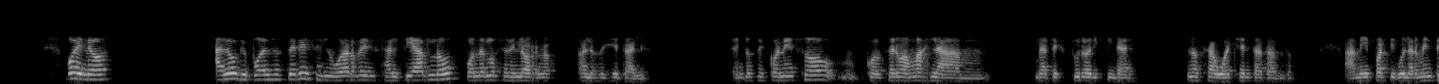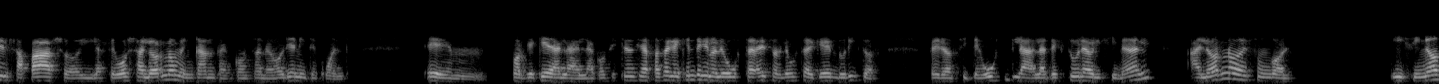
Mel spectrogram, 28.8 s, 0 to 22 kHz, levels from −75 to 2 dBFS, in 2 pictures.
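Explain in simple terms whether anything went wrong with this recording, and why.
Something did go wrong, and it lasts the whole recording. The speech has passed through the AMR narrowband mobile codec, the kind used for 2G and 3G phone calls. It keeps only a narrow slice of sound, roughly 300 Hz to 3.4 kHz, and nothing above 3.6 kHz survives. So the voice sounds thin and muffled, like an old phone line. The codec rebuilds speech from a simple model, which leaves a plainly audible buzzy, artificial edge throughout.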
